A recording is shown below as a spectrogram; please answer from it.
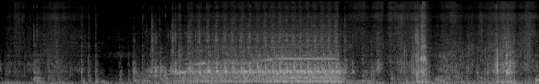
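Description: A sewing machine stitches a swim bag, running steadily for a few seconds at close range as the fabric is slid around, then stopping, followed by brief handling clatter.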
